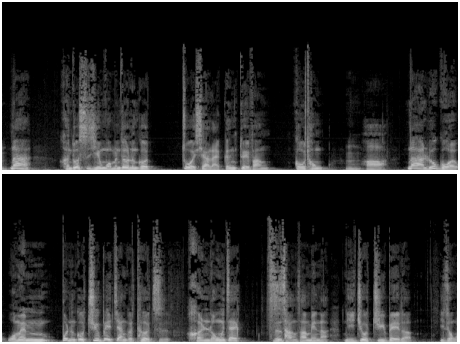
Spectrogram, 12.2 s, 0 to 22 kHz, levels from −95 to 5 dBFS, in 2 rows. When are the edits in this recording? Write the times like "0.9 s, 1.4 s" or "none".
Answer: 4.5 s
